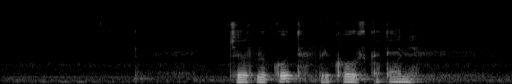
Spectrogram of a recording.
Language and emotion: Russian, neutral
